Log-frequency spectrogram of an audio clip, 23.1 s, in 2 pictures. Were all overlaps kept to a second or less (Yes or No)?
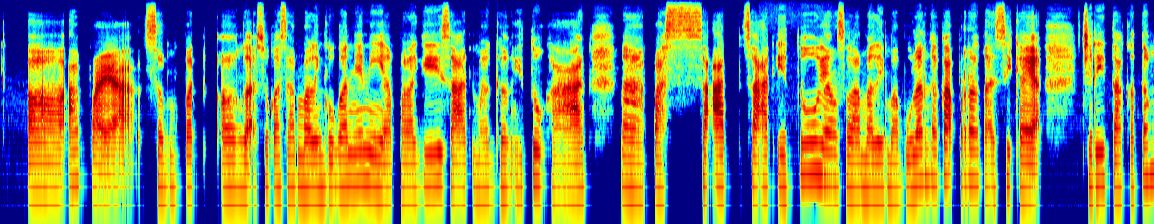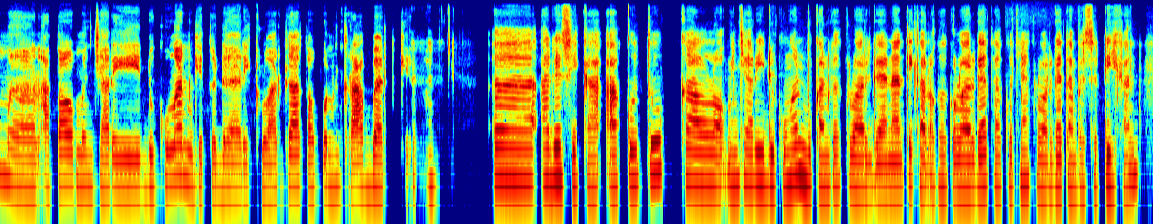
Yes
